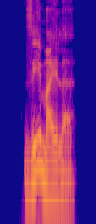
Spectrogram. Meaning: nautical mile (unit of measure equal to 1852 meters)
- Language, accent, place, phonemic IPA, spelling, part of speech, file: German, Germany, Berlin, /ˈzeːˌmaɪ̯lə/, Seemeile, noun, De-Seemeile.ogg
